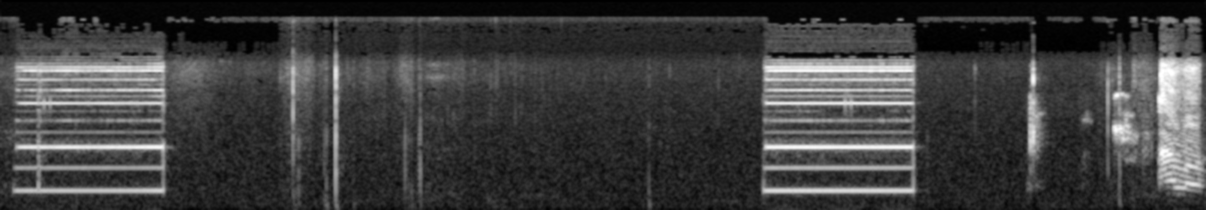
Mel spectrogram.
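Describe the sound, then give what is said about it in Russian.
Ringback tone of an outgoing phone call to a suspected scammer: two steady one-second tones about four seconds apart, with faint clicks and line noise in the gaps and a brief crackle at the end. “В общем, ладно, набираю ему сейчас.”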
